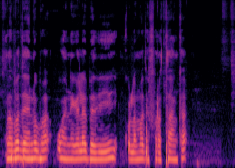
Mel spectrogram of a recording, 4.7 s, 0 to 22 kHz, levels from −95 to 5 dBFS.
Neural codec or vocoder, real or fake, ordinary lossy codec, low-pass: none; real; none; none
